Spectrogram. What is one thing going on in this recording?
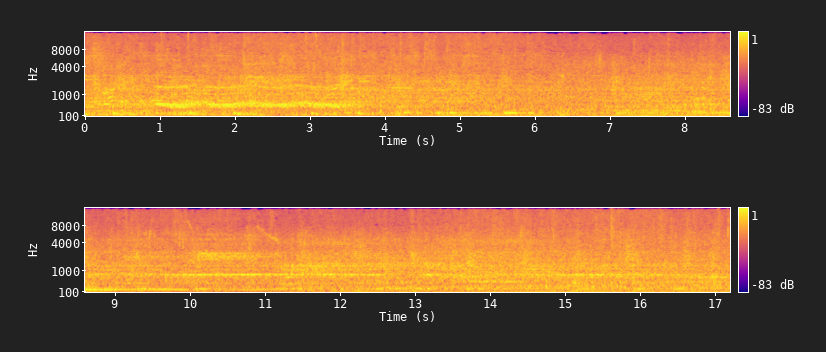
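A distant city drones steadily.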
